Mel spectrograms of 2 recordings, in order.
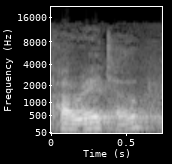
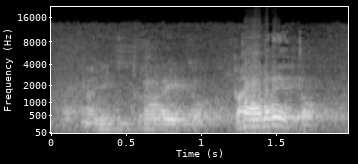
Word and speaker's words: Pareto: In English, maybe pronounced Pareto. I think he was Italian, wasn't it? No? Yes. He was Italian. So what would the Italians call him? Pareto.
